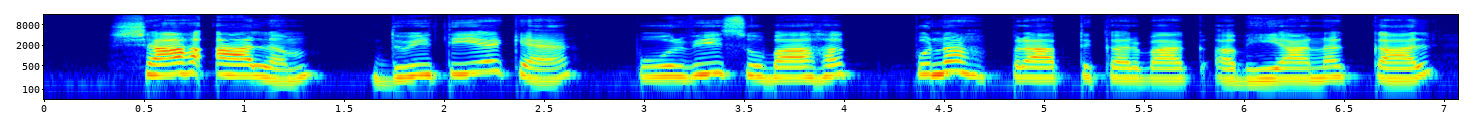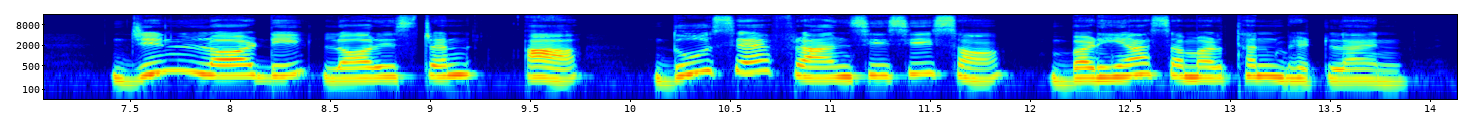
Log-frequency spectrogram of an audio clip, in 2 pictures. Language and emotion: Maithili, neutral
